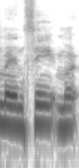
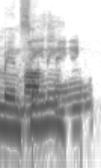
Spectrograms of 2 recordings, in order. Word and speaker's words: Mancini: foreign no and it proved that uh don Manson how do you pronounce his name Don Mancini obviously yeah he's the original writer of Child's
